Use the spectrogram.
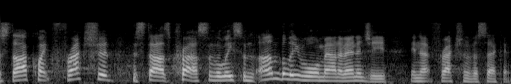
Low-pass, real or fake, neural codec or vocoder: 7.2 kHz; fake; codec, 16 kHz, 1.1 kbps, Voila-Tokenizer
